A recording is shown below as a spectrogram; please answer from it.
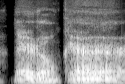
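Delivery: exaggerated, rough, creaky hero voice. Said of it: "it became very exaggerated".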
